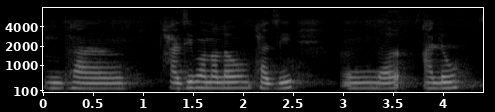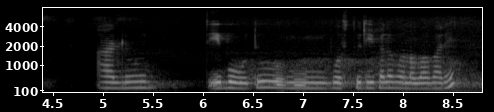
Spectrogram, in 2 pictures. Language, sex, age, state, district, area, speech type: Assamese, female, 18-30, Assam, Darrang, rural, spontaneous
